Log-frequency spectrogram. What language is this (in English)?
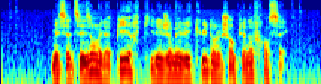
French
